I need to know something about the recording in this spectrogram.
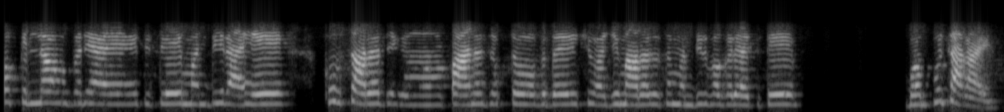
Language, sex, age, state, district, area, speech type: Marathi, female, 30-45, Maharashtra, Thane, urban, conversation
